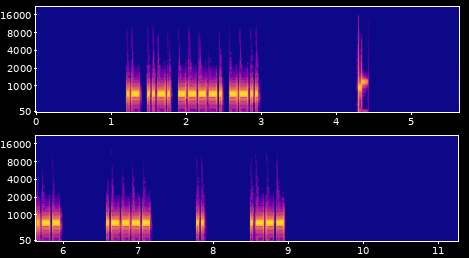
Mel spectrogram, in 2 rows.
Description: Morse code, heard as a keyed tone, about 36 wpm, spaced as for 18 wpm, 700 Hz. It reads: AF9Z W1IJ
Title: USA Call Signs - 4 Characters - 6x Character Spacing - 35wpm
